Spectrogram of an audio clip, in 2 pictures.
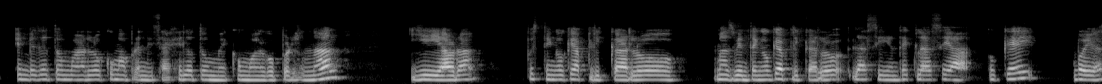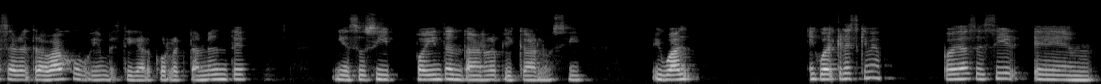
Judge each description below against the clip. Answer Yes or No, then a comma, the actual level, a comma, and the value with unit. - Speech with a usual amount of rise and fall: No, narrow, 2.0 semitones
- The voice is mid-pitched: No, high, 220 Hz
